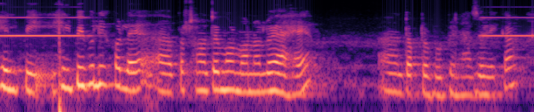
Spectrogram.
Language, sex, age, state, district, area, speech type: Assamese, female, 18-30, Assam, Goalpara, urban, spontaneous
